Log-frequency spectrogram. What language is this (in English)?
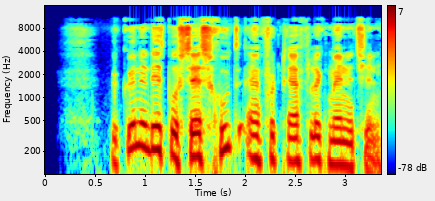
Dutch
